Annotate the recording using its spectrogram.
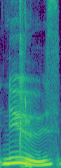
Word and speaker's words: Knewz: Um, website launch today called Knewz News with a silent K K N E W Z.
